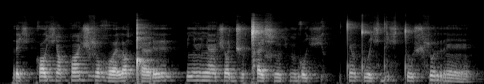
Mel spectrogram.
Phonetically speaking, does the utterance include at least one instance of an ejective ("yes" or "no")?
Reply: no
